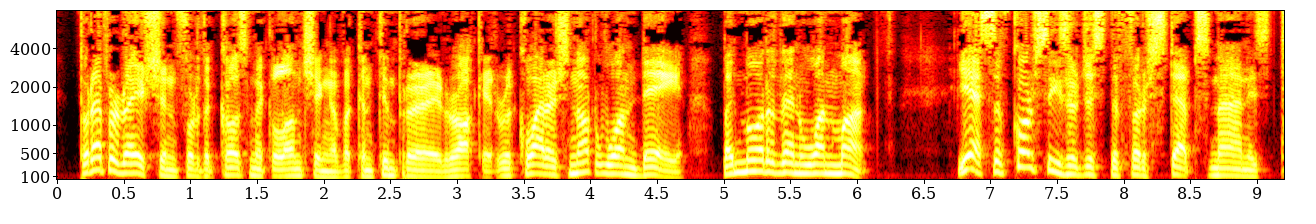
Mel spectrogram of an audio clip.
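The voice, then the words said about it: Put-on Russian accent. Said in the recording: “in his best Russian accent ... I'm sounding a little like Dracula”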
